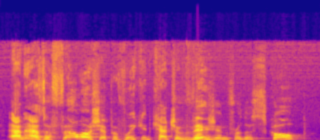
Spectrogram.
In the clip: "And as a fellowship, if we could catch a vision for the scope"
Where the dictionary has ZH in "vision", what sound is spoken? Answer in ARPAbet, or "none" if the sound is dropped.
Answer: ZH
